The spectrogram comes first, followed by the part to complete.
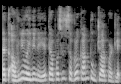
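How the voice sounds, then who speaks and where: A woman's voice: on the high side, rapid-fire, warm tone, close to an everyday voice. A woman reading a worried young husband. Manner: anxious, pleading.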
